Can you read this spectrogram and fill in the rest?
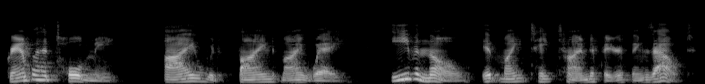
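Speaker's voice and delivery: ordinary delivery, nothing marked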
